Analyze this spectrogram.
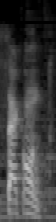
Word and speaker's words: cinquante: 50 will be cinquante, cinquante. So if you want to pronounce 50 in French, the word will be cinquante.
